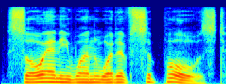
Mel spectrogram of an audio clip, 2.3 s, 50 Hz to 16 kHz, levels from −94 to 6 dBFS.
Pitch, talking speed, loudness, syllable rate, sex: 130 Hz, 160 wpm, -15 LUFS, 4.7 syllables/s, male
